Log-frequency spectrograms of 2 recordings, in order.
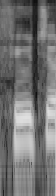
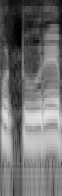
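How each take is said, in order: First: The middle consonant is a 'ch' sound. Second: The middle consonant is a plain 't' sound. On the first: The speaker calls it right. "फ्यूचर होता है" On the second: The speaker calls it wrong. "बहुत से बच्चे फुटूरे पढ़ देते हैं"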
